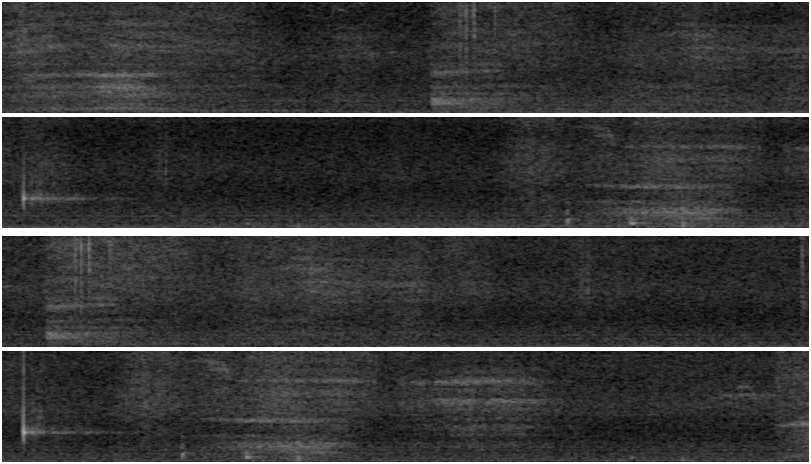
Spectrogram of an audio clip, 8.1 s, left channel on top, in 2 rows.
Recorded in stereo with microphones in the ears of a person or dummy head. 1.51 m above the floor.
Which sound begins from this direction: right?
Dripping, at 4.0 s.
